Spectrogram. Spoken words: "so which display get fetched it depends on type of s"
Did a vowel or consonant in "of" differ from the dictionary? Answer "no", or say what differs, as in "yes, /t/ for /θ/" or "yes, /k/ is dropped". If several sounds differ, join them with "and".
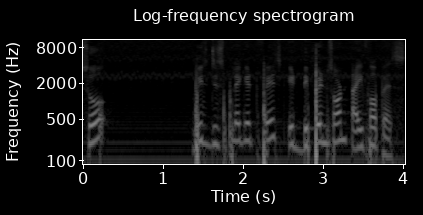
yes, /p/ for /v/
